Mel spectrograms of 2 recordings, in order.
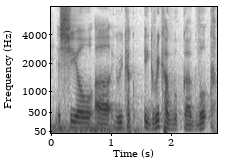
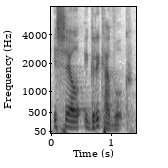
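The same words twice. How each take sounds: First: Igrikavuk stumbled over, broken off and restarted; halting, slow attempt at Igrikavuk; mispronounced name. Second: Igrikavuk said in one go, without breaking off; higher second try at Ishil Igrikavuk, no stumble; corrected name. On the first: Curator fumbling a Turkish artist's name, mispronounced. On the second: Curator retrying the artist's name, corrected pronunciation. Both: Real, not acted. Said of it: "I'm mispronouncing her name".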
